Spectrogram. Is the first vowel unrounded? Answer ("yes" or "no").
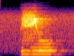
no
